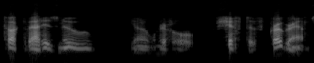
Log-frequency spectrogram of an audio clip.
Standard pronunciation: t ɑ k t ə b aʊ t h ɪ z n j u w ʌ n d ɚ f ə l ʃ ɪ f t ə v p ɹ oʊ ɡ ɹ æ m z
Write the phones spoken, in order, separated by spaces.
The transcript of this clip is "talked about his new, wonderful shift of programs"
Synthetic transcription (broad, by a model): t ɑ k t ə b aʊ t h ɪ z n j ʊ w ʌ n d ɚ f l ʃ ɪ f t ə v p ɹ oʊ ɡ ɹ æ m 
